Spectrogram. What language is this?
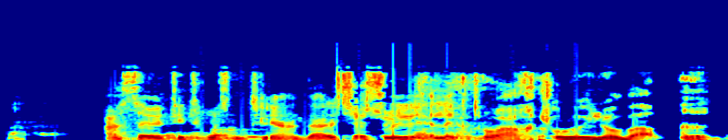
Georgian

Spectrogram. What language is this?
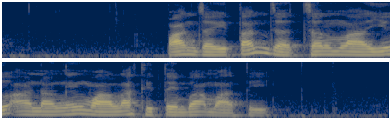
Javanese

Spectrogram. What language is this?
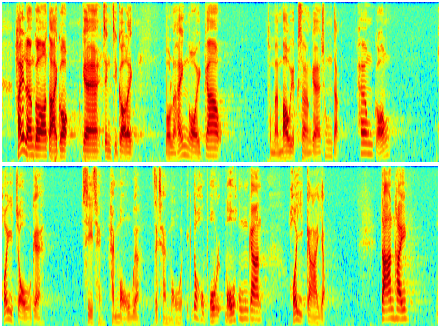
Cantonese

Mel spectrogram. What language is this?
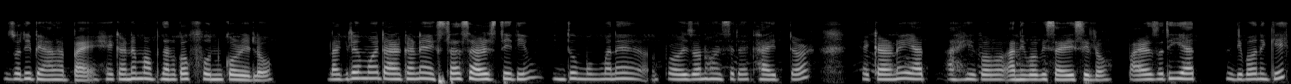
Assamese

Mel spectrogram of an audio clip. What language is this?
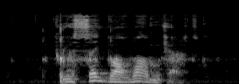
Persian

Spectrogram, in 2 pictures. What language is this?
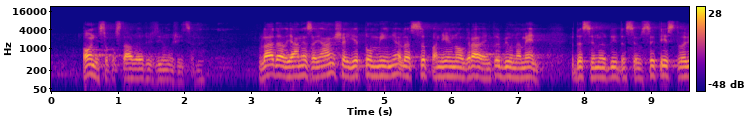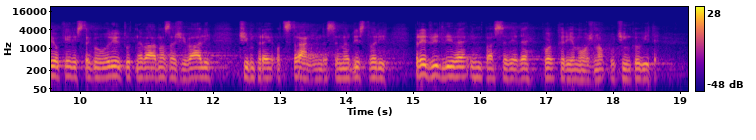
Slovenian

